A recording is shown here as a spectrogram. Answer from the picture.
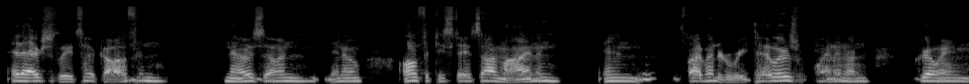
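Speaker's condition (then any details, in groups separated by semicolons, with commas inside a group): Cerebral palsy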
